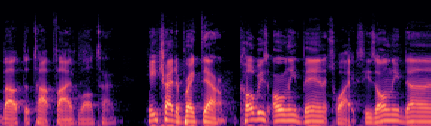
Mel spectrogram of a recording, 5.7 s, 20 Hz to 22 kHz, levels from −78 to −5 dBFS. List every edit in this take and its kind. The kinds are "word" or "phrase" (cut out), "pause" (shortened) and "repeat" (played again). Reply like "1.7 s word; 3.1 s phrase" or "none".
1.0 s word; 1.6 s pause; 4.4 s phrase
